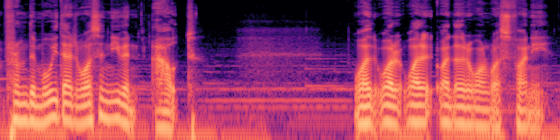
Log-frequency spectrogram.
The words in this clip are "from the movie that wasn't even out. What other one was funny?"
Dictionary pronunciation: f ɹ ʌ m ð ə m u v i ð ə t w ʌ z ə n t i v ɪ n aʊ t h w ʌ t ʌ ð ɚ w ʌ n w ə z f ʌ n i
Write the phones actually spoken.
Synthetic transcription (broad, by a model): f ɹ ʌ m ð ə m u v i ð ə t w ʌ z ə n t i v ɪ n aʊ t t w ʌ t ʌ ð ɚ w ʌ n w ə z f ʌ n i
